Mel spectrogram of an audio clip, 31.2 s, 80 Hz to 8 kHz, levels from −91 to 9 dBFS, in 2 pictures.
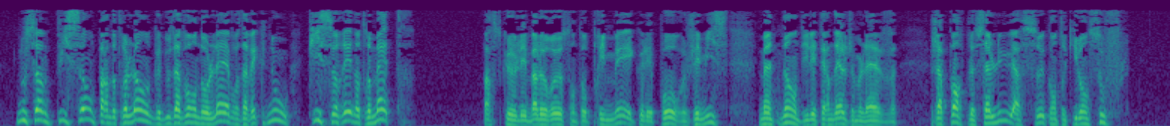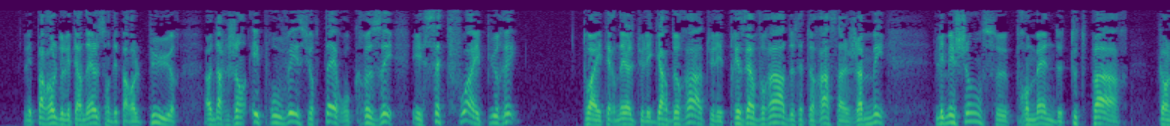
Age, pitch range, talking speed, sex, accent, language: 50-69, 110-155 Hz, 160 wpm, male, French, English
